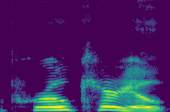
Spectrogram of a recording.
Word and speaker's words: prokaryote: like to remember that pro in prokaryote rhymes with no and you in eukaryote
